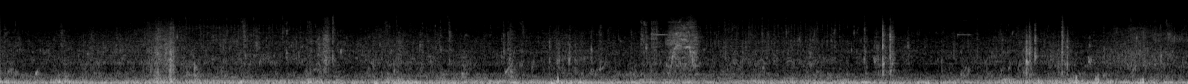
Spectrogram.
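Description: A boat's engine running steadily as a low hum, with wind on the microphone and scattered short splashy bursts of noise.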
